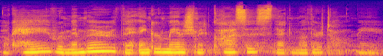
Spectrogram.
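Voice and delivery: whispered self-calming reminder; whispered to herself. Acted. Dia whispers to herself to calm her anger, hushed. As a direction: whisper it to yourself, reining in anger. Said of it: "talking to herself".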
